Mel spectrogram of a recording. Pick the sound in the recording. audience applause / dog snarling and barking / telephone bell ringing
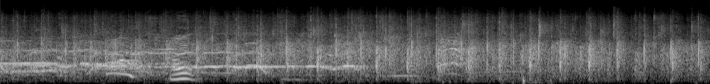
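audience applause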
